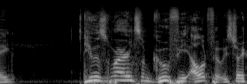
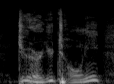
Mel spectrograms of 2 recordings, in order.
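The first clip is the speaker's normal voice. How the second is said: put-on hesitant, shy, timid kids' voices, quiet, up close; 4 dB quieter than usual. Retelling how kids walked up at a party fire: imitating timid kids. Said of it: "kids walk up all timid".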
